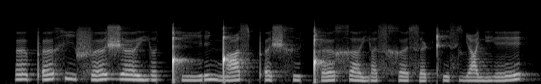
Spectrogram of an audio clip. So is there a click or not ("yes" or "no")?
yes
